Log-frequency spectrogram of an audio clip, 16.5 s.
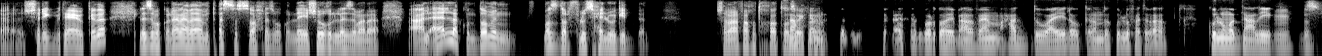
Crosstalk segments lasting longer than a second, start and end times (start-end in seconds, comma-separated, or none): none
